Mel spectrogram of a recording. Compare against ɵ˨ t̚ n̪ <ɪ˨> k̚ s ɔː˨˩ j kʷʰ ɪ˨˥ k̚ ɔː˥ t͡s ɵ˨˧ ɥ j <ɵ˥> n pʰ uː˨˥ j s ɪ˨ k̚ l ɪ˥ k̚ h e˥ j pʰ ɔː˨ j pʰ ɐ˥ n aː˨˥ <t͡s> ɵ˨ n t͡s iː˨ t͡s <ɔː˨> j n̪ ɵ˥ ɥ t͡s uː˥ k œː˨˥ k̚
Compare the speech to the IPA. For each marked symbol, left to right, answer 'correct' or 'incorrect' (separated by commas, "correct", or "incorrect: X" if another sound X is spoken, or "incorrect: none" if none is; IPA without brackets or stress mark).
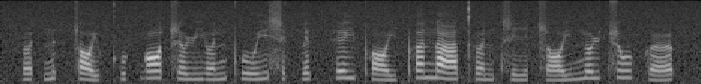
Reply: incorrect: ɪ˥, incorrect: ɵ˨˥, incorrect: t̪ʰ, incorrect: ɔː˨˥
